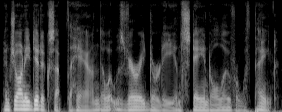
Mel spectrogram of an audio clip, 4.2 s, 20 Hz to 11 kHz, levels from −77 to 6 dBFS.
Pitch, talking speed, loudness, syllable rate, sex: 85 Hz, 240 wpm, -19 LUFS, 5.6 syllables/s, male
